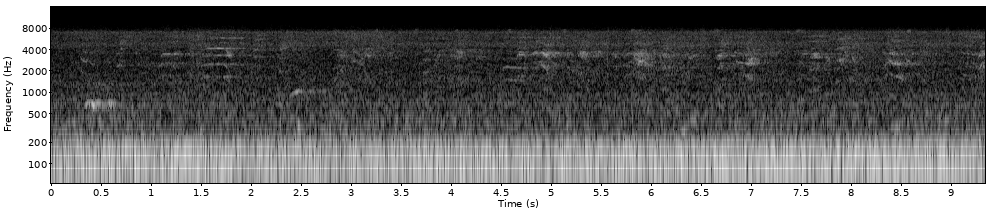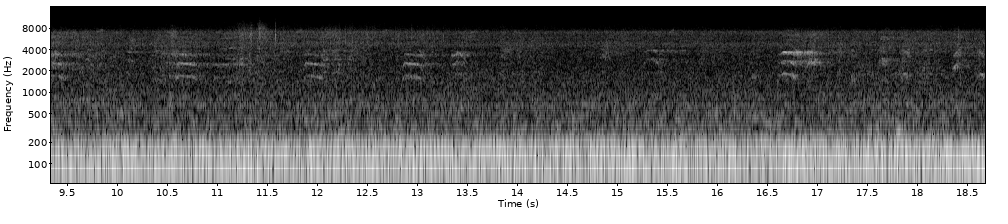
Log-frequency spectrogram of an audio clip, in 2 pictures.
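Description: Small birds chirping in short, high calls scattered throughout, over a steady low rumble.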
